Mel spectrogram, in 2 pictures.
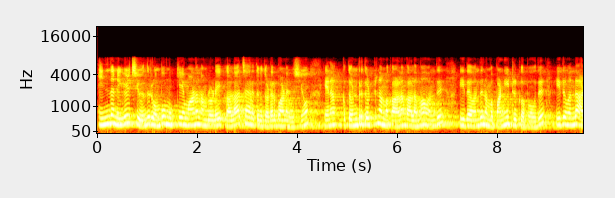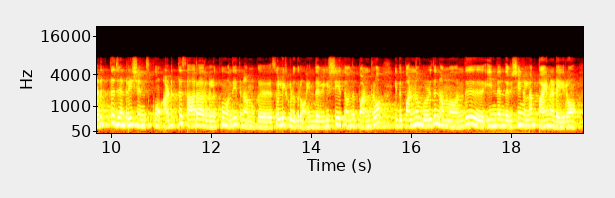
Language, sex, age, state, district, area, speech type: Tamil, female, 30-45, Tamil Nadu, Cuddalore, rural, spontaneous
